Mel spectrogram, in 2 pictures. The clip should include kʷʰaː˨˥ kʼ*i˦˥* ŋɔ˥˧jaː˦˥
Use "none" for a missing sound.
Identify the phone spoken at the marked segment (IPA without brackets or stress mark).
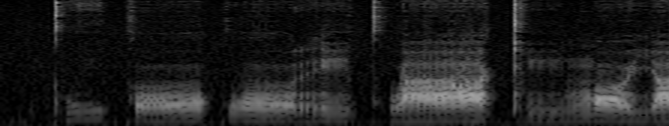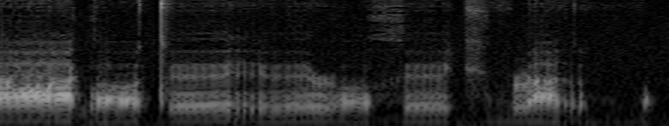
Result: i˨˩˦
